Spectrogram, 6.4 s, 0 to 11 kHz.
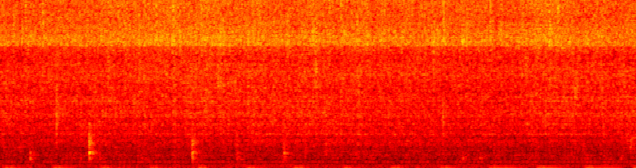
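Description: An uncut block of butter, about 50 grams, melts in a pan for a fish pie sauce. A soft, steady sizzle and bubbling run low and close, with faint intermittent crackles.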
